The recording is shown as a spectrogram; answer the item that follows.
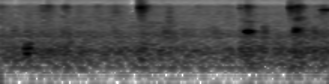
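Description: Marker pen writing on a whiteboard: faint scratchy strokes, with two brief squeaks near the end.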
